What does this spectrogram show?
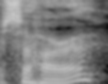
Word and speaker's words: Sahara: all the time yeah the Sahara or Sahara as some people some Sting would say some more educated people would say it's still growing it's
